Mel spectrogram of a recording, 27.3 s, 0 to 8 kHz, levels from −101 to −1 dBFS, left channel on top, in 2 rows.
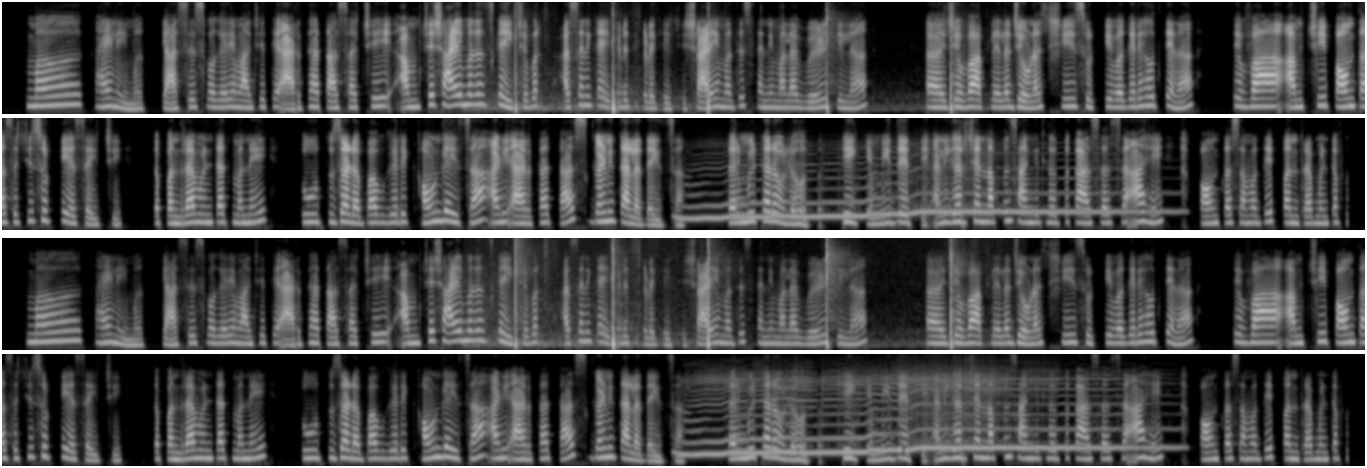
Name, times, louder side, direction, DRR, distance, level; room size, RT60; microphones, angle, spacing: voice 1, 0.2-8.7 9.2-11.9 12.3-14.8 15.3-16.3 16.6-20.5 20.9-21.7 22.0-25.2 25.6-27.1, left 4 dB, 60° left, 2.2 m, -35 dB
sound 1, 4.6-10.3, right 2 dB, 35° right, 2.0 m, -38 dB
Singing, 20.3-25.5, right 2 dB, 70° right, 2.2 m, -44 dB
open air
head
